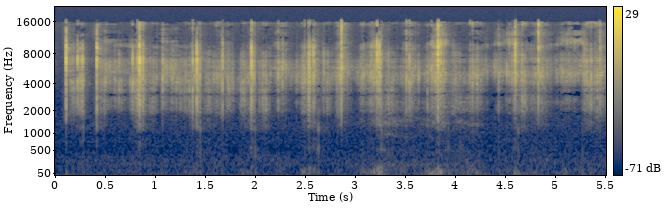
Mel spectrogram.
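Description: A small folded US dollar bill of thin paper is crinkled and twisted between fingertips close to the microphone. Quiet, dry, crisp crackles and rustles come in quick bursts, almost all bright, high hiss with very little low end, and each snap dies away instantly.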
